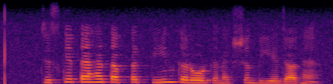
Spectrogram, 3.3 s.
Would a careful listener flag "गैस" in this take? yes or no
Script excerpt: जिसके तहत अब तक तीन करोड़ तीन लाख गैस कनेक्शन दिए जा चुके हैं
yes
